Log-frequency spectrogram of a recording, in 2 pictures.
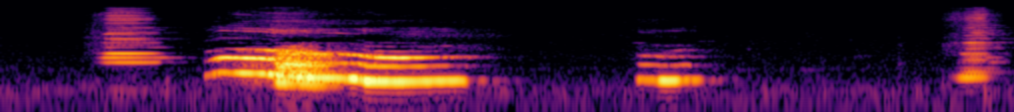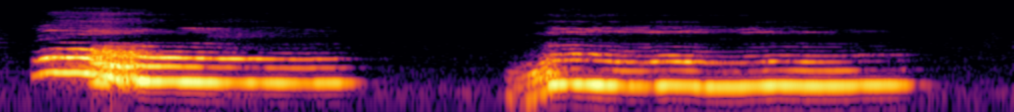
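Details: A Beagle sings along with a harmonica, giving three drawn-out, mournful howls that each swell in with a rising slide and then hold a steady, quavering tone, with short harmonica bursts between them.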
